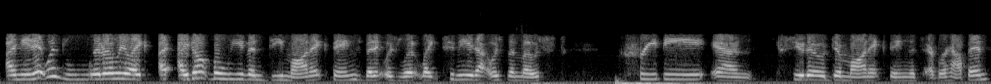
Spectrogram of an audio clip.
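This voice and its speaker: A woman's voice: mid-range voice, moderate pace. Chatty woman over a tinny phone-like line. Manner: chatty, full of "like" and "you know". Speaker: podcast guest. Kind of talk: casual storytelling.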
